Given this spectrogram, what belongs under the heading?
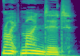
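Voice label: "right minded", British English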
